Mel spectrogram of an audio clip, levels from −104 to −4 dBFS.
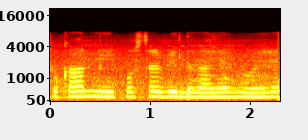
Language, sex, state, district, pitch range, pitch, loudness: Hindi, female, Arunachal Pradesh, Papum Pare, 195-215 Hz, 205 Hz, -14 LUFS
